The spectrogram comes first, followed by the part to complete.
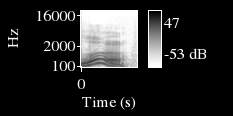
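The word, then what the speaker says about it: Ramon Llull: I know some people want to pronounce it you or whatever because of the double L. Let's just go with Lull for ease of people reading that word on the screen in the year that I'm recording this.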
